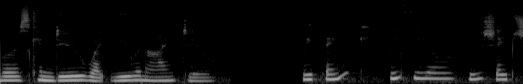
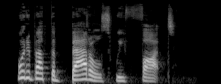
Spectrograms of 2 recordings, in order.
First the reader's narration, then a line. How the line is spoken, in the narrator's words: He spat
